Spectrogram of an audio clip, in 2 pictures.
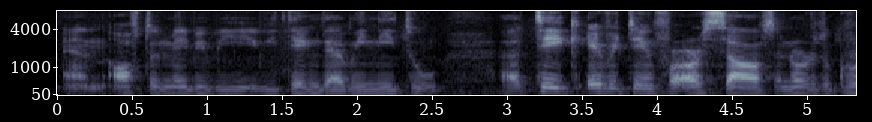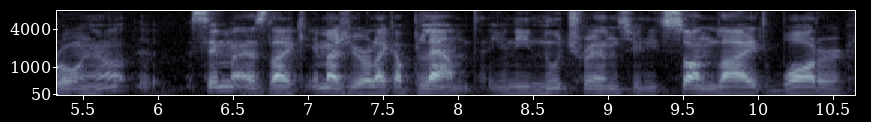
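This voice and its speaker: A man from Aruba with a low voice. He talks in a thoughtful, soft-spoken way during a casual podcast chat. He often pauses to search for the right words. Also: slight background noise. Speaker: podcast co-host.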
